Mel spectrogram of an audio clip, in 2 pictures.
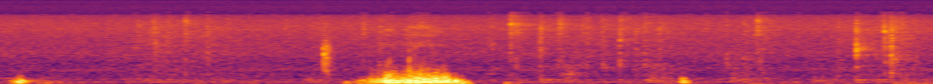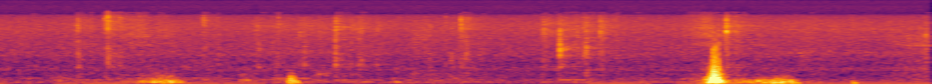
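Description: Keyboard keys are tapped while an account name and password for remote login are entered, with sparse, irregular faint clicks and a few louder bursts of quick keystrokes.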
